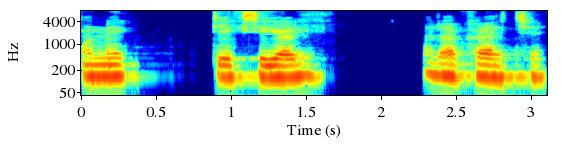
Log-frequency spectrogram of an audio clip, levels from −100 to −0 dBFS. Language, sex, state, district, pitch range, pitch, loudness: Bengali, male, West Bengal, Malda, 135-145 Hz, 140 Hz, -21 LUFS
